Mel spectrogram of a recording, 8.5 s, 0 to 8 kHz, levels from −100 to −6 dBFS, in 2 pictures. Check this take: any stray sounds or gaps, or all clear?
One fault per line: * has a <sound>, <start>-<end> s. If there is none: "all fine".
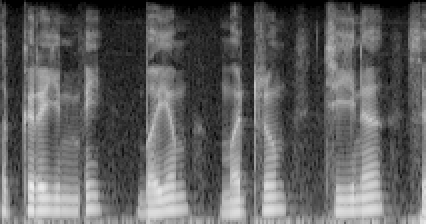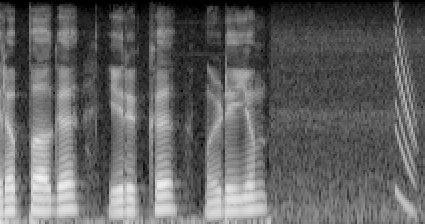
* has a dropout, 0.8-0.8 s
* has a chirp, 8.2-8.4 s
